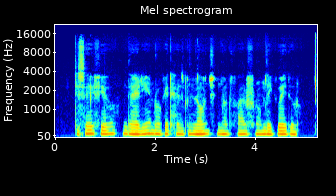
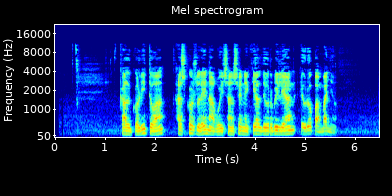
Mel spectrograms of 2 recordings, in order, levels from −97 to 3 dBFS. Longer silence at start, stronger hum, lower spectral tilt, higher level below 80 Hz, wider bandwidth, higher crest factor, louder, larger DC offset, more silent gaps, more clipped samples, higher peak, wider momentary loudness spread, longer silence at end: about the same, 0.4 s vs 0.4 s; neither; first, -6 dB/octave vs -4 dB/octave; first, -56 dBFS vs -78 dBFS; first, 13 kHz vs 11.5 kHz; about the same, 22 dB vs 18 dB; about the same, -27 LUFS vs -28 LUFS; neither; neither; neither; first, -4 dBFS vs -12 dBFS; about the same, 6 LU vs 5 LU; second, 0 s vs 0.85 s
